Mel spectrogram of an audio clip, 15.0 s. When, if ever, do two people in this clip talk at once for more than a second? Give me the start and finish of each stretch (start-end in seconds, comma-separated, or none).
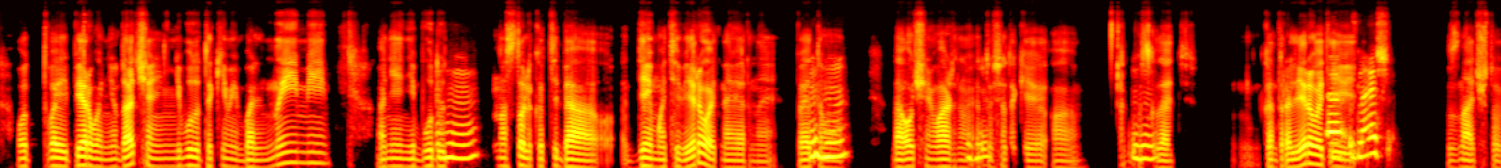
none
